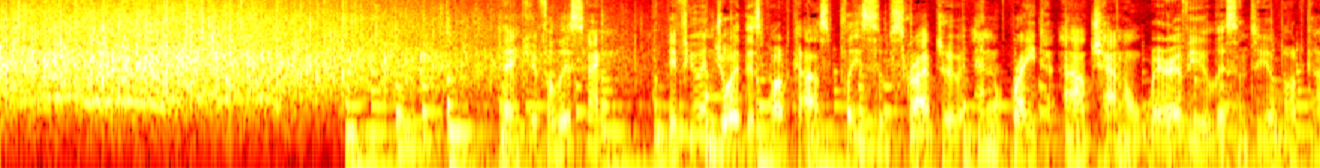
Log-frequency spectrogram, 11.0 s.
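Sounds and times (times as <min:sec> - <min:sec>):
audience applause: 0:00.0 - 0:05.6
speech: 0:03.3 - 0:03.6, 0:04.2 - 0:10.9.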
